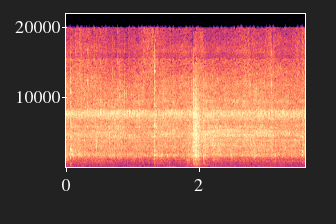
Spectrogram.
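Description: Kathiyawadi papaya sambharo cooking in a pan with mustard seeds, cumin and turmeric gives a steady, soft frying sizzle, with one brief louder crackle partway through and no voices.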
